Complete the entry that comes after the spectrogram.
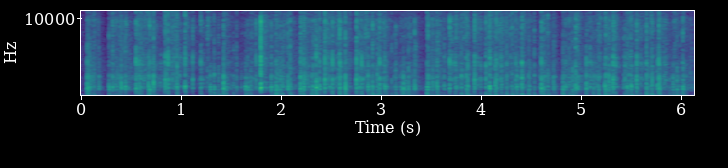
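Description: A hollow white plastic lotion bottle with a red cap is tapped rapidly along its body with long nails and fingertips. The result is a dense, continuous run of short, dry clicks and taps with almost no ring, centered around 1 kHz with some low body.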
